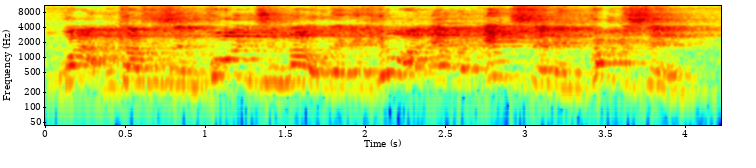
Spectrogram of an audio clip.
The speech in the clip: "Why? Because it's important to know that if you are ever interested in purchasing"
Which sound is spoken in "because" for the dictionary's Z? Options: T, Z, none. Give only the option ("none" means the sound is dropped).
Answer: Z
